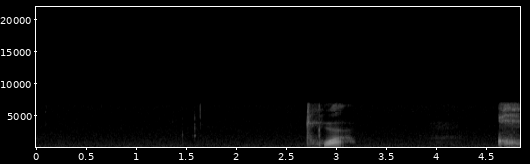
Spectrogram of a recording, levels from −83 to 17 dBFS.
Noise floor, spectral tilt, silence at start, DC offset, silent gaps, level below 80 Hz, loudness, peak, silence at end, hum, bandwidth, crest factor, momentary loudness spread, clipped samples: -70 dBFS; -0.5 dB/octave; 2.7 s; under 0.1%; none; -88 dBFS; -36 LUFS; -18 dBFS; 0 s; none; 7.2 kHz; 26 dB; 18 LU; under 0.1%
